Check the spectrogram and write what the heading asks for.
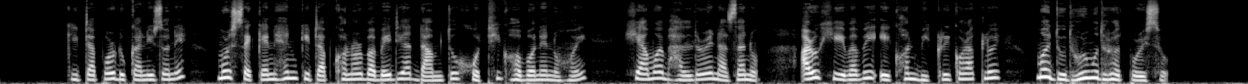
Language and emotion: Assamese, fearful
